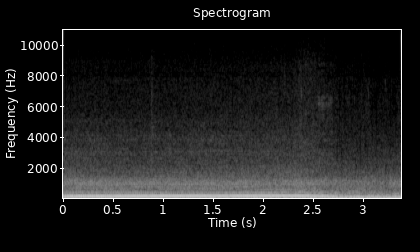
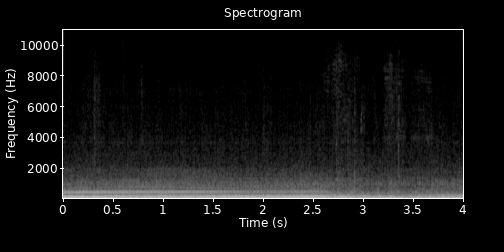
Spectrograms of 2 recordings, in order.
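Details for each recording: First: Vauxhall Cavalier Diplomat 2.0i at full throttle after clearing a suspected partially clogged exhaust: a strong, clean rising note pulling to 6,000 rpm with no flat spots. Healthy, after earlier severe power loss. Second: Vauxhall Cavalier Diplomat 2.0i on a 660-mile run, floored: deep drone fades into dull struggling rumble with no pull, losing more rev band before bogging, no engine light; owner first suspected fuel filter.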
